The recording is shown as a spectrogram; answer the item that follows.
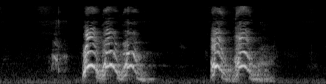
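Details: Rottweiler puppy barking: a faint short yip, then two loud high-pitched puppy barks about a second apart, each a quick double yap with a rough, slightly growly edge, in a quiet setting.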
